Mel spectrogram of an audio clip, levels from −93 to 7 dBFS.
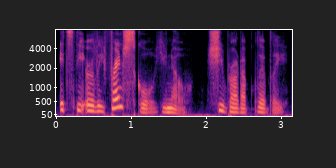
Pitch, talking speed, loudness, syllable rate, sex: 180 Hz, 210 wpm, -20 LUFS, 4.6 syllables/s, female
